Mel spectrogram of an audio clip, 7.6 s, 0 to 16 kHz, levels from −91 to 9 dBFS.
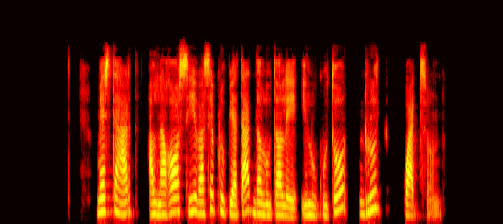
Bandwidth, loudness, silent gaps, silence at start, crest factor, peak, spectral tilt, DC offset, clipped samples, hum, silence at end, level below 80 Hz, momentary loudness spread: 7.8 kHz; -18 LUFS; 2.13-2.19 s, 5.22-5.38 s, 5.85-6.05 s; 1.45 s; 20 dB; 0 dBFS; -4 dB/octave; under 0.1%; under 0.1%; none; 1 s; -62 dBFS; 11 LU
